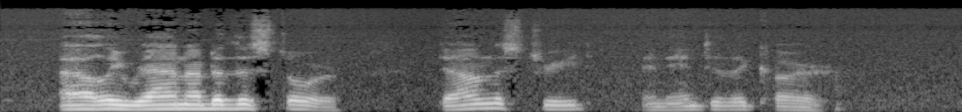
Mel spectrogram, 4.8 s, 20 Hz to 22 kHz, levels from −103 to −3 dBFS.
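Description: Listening through the speech, nothing stood out beyond the room's own background noise and the level shifts near 1 s and 4 s where the talker moves relative to the microphone.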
